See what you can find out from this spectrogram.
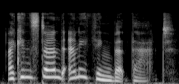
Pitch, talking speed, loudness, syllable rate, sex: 260 Hz, 200 wpm, -16 LUFS, 5.0 syllables/s, female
